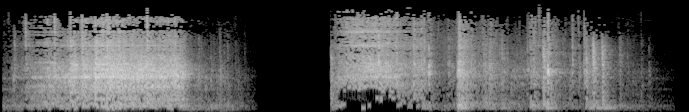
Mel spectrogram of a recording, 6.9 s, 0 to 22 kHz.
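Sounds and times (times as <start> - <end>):
blinds being opened: 0.0 - 2.4, 3.3 - 6.6
blinds shaking and rattling: 0.1 - 2.3, 3.6 - 6.4.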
